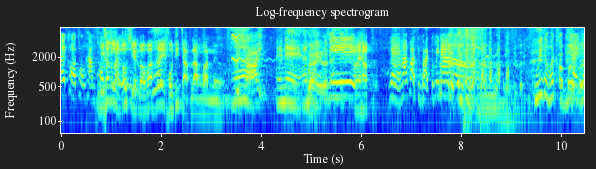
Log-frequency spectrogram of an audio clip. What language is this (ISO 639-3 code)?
tha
